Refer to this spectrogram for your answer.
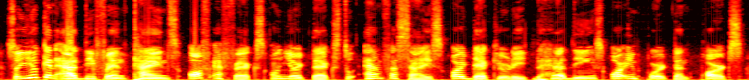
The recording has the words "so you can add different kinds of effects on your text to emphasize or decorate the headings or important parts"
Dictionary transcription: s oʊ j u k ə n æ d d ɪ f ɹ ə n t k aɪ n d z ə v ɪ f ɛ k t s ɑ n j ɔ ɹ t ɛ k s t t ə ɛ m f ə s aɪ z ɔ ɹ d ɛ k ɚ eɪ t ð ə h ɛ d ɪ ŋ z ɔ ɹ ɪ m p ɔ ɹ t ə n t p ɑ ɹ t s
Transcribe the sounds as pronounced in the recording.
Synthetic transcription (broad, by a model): s oʊ j u k ə n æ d d ɪ f ɹ ə n t k aɪ n d s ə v ɪ f ɛ k t s ɑ n j ɔ ɹ t ɛ k s t t ɛ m f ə s aɪ s ɔ ɹ d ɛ k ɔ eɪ t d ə h ɛ d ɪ ŋ s ɔ ɹ ɪ m p ɔ ɹ t ə n t p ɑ ɹ t s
